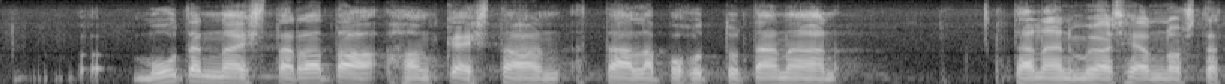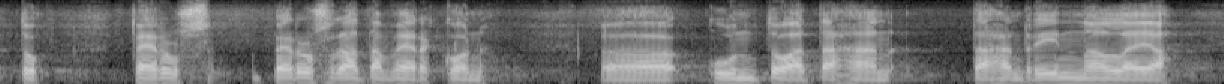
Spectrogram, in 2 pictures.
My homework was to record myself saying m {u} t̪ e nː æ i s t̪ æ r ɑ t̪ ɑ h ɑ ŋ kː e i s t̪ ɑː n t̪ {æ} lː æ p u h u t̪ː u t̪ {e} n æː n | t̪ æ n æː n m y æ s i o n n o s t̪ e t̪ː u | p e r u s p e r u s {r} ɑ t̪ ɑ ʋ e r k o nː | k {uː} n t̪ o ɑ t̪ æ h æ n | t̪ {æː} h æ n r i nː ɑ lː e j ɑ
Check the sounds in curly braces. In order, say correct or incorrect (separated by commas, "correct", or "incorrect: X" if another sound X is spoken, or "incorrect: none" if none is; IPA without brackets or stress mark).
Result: incorrect: uː, incorrect: æː, incorrect: æ, correct, incorrect: u, incorrect: æ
